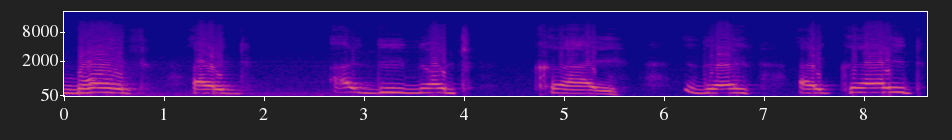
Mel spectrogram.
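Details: Male who has lived with cerebral palsy; dysarthric speech in cerebral palsy.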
